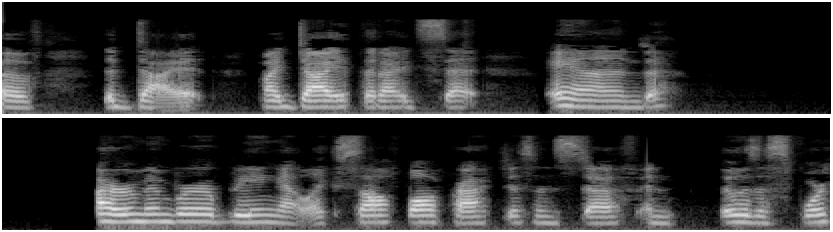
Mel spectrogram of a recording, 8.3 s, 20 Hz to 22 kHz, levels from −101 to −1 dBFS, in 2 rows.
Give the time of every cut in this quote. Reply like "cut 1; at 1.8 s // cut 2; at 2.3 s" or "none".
cut 1; at 2.7 s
